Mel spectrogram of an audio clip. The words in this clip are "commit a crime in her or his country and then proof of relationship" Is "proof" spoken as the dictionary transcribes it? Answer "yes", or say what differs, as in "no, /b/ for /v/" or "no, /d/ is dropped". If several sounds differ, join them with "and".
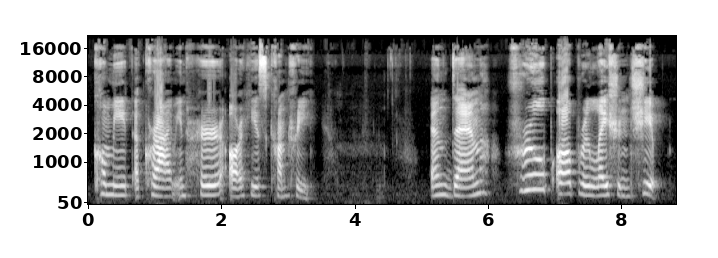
no, /f/ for /p/ and /p/ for /f/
